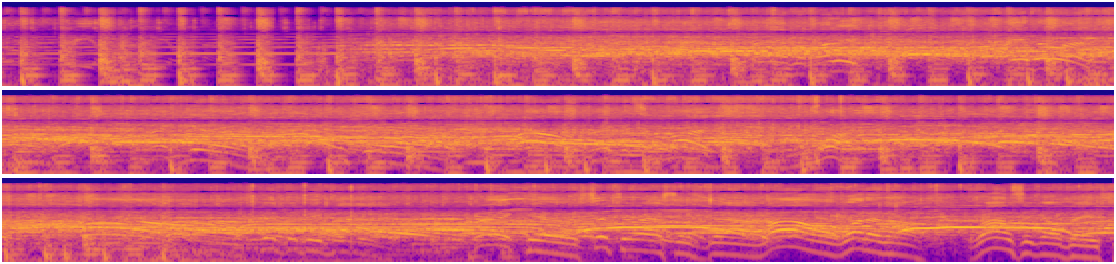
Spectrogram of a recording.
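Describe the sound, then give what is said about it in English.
The studio audience of the HBO late-night series Real Time with Bill Maher cheers and applauds loudly and continuously, a dense wash of clapping with whoops and shouts rising over it, sustained at steady volume throughout. “What a crowd.”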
